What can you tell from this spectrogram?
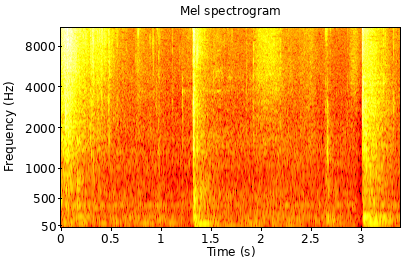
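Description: A knife blade thumps down on garlic cloves three times with sharp, heavy knocks spaced about a second and a half apart, each leaving a brief rattle over a quiet background.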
